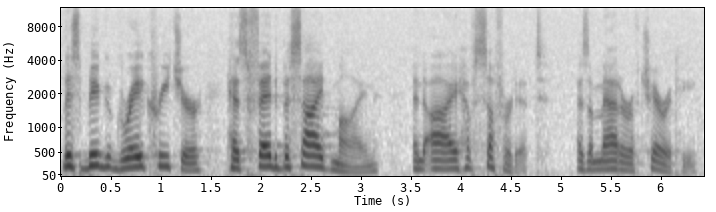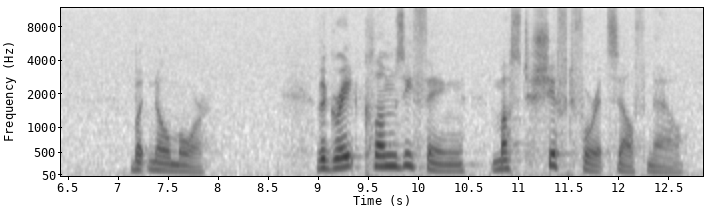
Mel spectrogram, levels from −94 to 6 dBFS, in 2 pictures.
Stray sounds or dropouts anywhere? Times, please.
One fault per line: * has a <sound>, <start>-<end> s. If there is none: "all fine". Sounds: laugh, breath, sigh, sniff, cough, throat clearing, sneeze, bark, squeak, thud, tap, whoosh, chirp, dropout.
all fine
